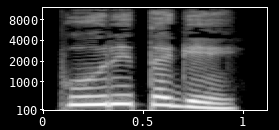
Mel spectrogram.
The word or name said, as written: ಪೂರಿತಗೆಯ್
